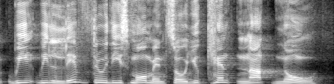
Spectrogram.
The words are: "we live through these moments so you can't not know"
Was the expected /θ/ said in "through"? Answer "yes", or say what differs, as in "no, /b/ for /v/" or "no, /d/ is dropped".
yes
